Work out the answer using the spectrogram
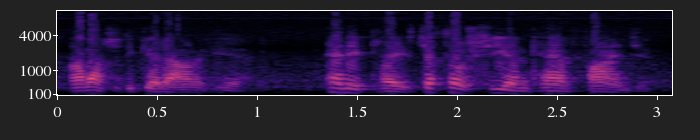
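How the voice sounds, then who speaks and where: An actor playing a devoted, earnest young male sleuth who jokes gently, in a 1930s film. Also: fairly low pitch, sing-song, fast talker, muffled recording. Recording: old film soundtrack with faint hiss.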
